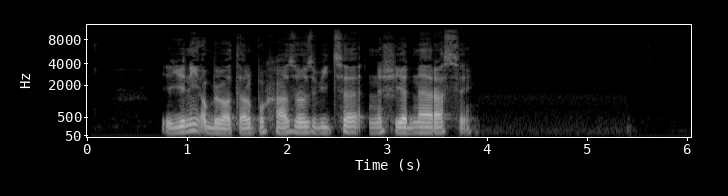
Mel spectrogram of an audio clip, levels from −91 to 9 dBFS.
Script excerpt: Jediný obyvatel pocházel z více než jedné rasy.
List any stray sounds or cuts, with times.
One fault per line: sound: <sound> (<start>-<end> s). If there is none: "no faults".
no faults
